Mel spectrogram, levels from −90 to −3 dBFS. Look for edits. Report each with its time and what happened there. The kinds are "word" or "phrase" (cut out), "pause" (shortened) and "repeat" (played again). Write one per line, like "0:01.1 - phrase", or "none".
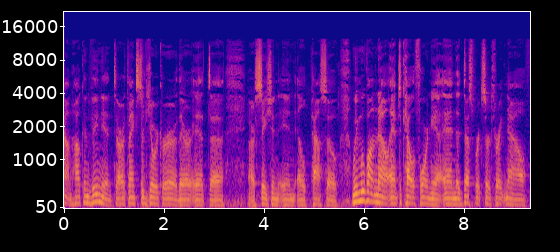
none

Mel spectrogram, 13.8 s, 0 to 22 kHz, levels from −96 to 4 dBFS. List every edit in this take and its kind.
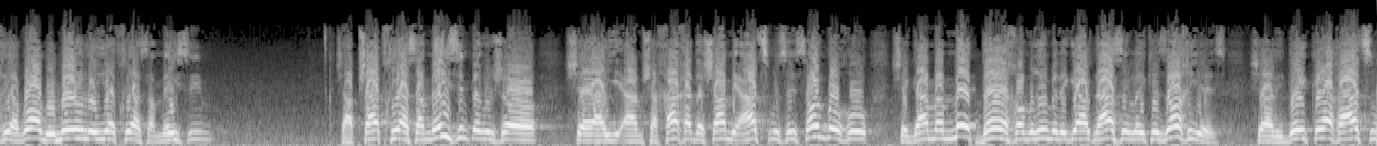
0:03.3 - pause
0:09.8 - phrase
0:10.9 - phrase

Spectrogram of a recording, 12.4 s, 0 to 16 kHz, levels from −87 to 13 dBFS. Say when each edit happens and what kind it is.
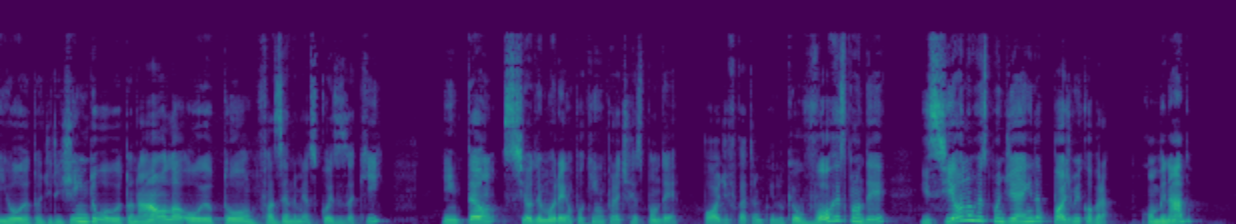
none

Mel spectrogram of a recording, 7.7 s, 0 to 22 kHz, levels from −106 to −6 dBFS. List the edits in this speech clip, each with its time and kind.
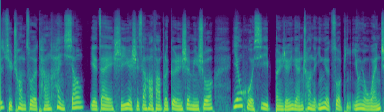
none

